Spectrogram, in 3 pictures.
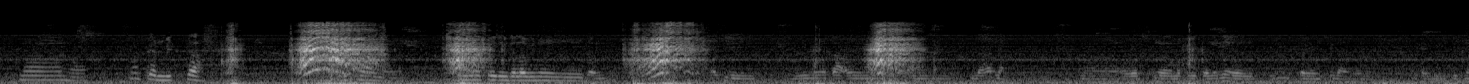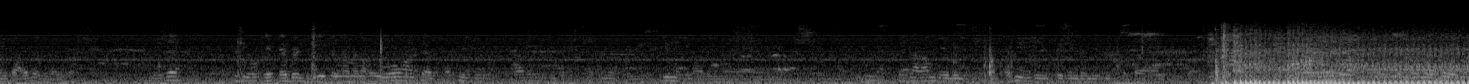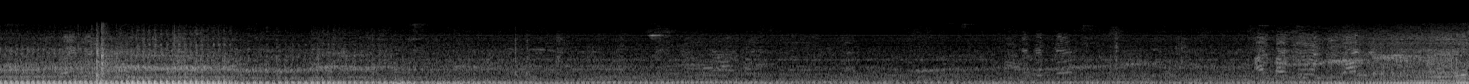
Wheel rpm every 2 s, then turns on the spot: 0, 30, 0, 10, 0, 0, 0, 0, 0, 0, 0, 0, 0, 0, 0, 0, 0, 0, 0, 0, 0, 0.
none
